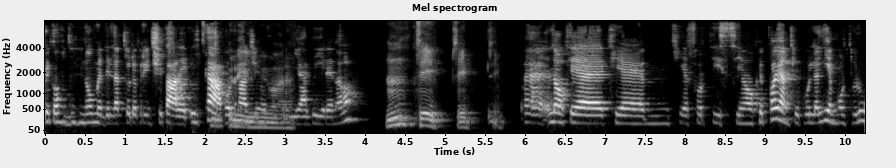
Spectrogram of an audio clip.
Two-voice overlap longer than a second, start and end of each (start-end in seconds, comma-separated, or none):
1.9-3.2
